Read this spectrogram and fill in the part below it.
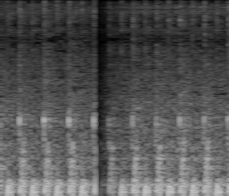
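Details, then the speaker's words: Honda Revo Fit converted from fuel injection to carburettor without changing ignition: quick, even single-cylinder idle with crisp exhaust beat, smooth idle and good throttle response; normal running. "Putaran mesin saat idle halus, dan putaran mesin saat digas juga bagus, teman-teman. Ya, tidak ada masalah sama sekali dengan pedal gasnya, teman-teman. Jadi, motor ini berfungsi normal, teman-teman."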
